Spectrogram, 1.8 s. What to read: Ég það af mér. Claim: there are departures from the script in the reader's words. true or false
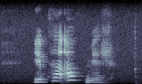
false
